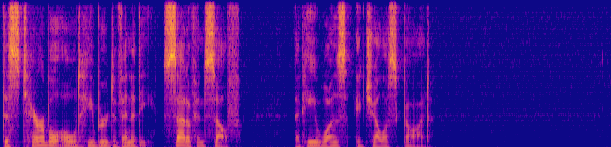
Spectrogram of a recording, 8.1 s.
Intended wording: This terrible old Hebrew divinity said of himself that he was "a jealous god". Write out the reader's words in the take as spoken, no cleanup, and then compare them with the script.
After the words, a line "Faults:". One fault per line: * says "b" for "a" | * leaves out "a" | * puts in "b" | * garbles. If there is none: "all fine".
This terrible old Hebrew divinity said of himself that he was "a jealous god".
Faults:
all fine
